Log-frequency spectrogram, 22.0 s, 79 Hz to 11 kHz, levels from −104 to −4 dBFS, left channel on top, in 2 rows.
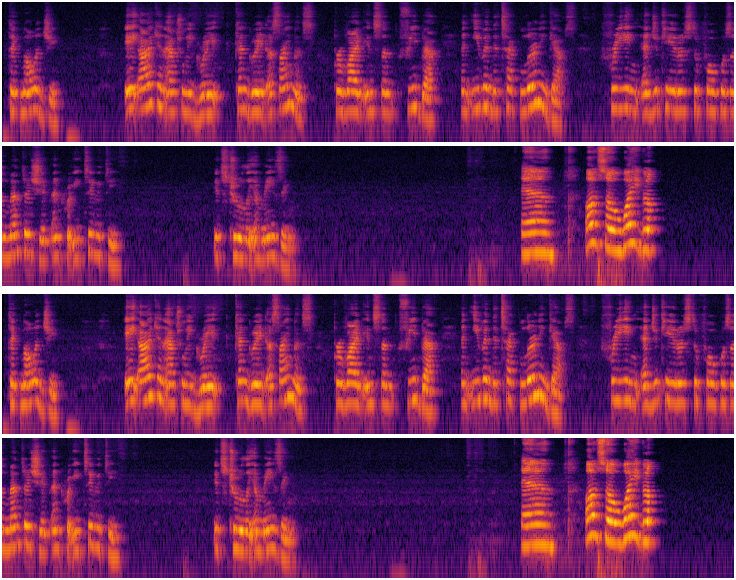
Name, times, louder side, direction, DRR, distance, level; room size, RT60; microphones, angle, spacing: voice 1, 0.1-0.8 1.8-3.2 3.5-4.6 5.0-6.5 6.9-8.5 9.1-12.7 14.1-15.4, right 1 dB, 45° right, 4 dB, 1.2 m, -32 dB
voice 2, 18.8-19.3 19.7-20.7, right 2 dB, 15° right, -3 dB, 0.7 m, -23 dB
4.4 x 2.8 x 3.6 m, 0.25 s
head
